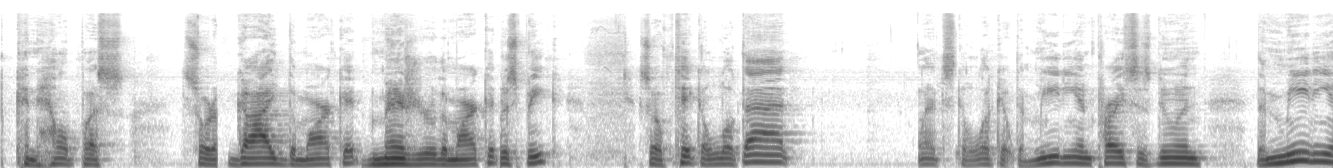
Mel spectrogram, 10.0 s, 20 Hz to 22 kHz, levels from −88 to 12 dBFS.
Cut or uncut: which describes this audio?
cut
